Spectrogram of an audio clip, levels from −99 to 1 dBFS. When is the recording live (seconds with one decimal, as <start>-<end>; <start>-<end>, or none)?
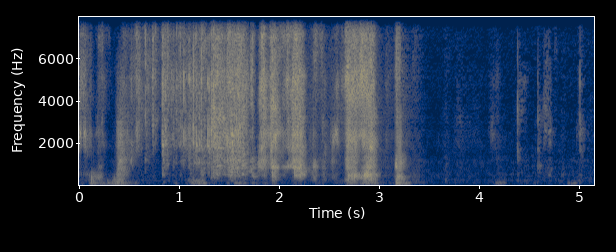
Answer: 0.6-1.8; 4.3-5.2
